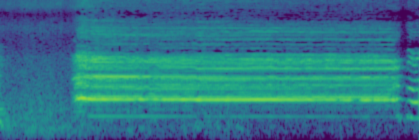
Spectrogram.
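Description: A single high, steady whistle-like note, flute-like in tone, starts about a second in and is held at one unchanging pitch for about three seconds.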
